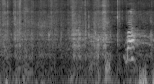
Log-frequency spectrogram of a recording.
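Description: Faint rustling and scuffing, then a short high-pitched whimper from a Mudhol Hound puppy near the end.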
